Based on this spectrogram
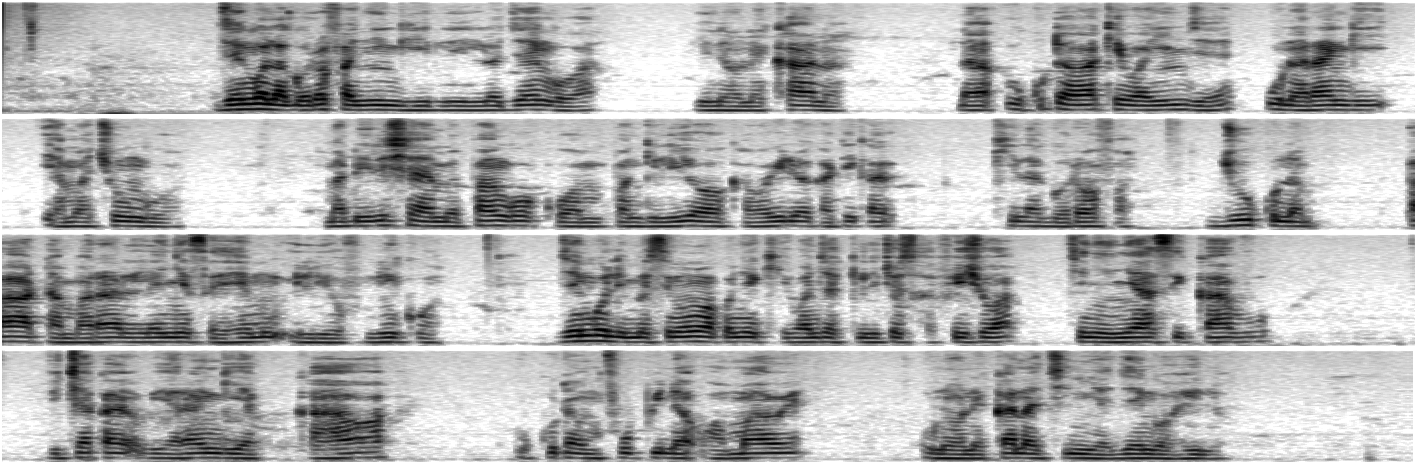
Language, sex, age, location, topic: Swahili, male, 18-24, Nairobi, finance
